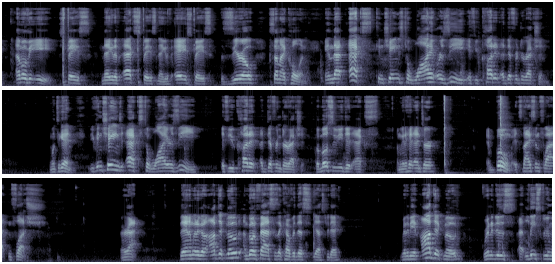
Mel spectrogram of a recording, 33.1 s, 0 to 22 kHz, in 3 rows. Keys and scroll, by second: 0.0-1.3 typing, 2.8-5.4 typing, 19.9 Return.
